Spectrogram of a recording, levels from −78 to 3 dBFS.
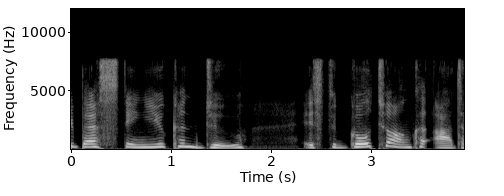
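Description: Concealed Bluetooth headset packet loss from 1.24 to 1.26 s: a short run of headset packets was lost and patched with repeated recent waveform, leaving a brief buzzy tone and slight warble.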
